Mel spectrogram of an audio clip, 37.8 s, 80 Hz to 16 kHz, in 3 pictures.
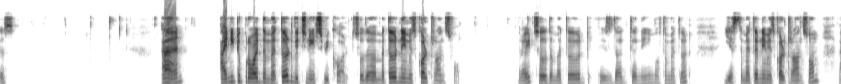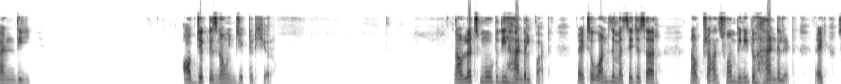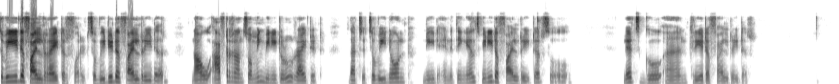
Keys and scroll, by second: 1.8 Return, 7.1 alt+super+l, 9.8 super+z, 9.8 super+e, 22.0 ctrl+space, 32.3 alt+Return.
